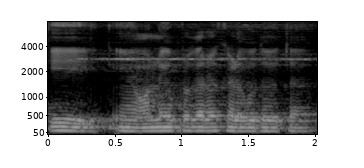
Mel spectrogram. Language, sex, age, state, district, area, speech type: Odia, male, 18-30, Odisha, Khordha, rural, spontaneous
